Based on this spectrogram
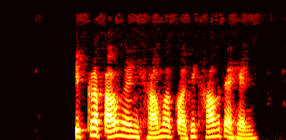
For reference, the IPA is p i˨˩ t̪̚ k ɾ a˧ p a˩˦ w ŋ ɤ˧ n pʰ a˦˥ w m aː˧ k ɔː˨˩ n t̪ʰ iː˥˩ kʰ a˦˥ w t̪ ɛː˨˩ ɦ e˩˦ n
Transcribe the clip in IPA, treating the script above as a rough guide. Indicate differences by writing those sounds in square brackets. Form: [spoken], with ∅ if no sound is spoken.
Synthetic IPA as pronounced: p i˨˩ t̪̚ k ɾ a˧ p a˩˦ w ŋ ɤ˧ n [kʰ] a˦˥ w m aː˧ k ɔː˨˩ n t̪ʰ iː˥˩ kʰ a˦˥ w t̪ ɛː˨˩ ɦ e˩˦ n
